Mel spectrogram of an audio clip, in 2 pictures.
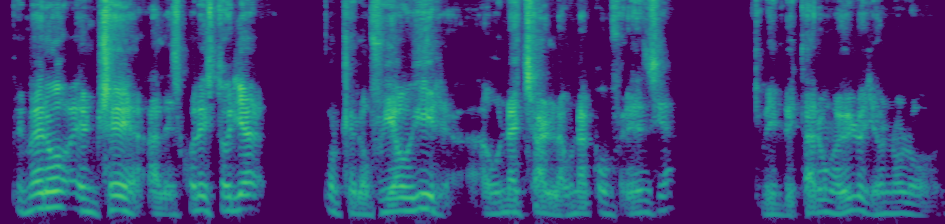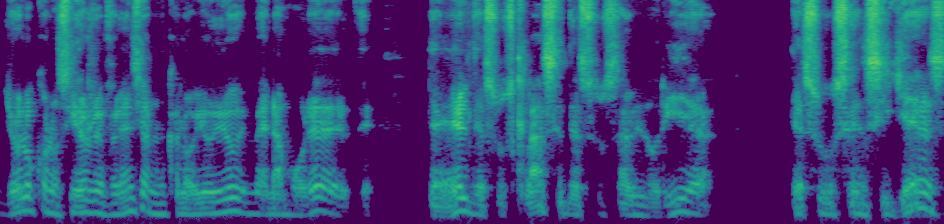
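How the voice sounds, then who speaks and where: With vocal fry and big swings in loudness, a man speaks at a fairly quick pace with ordinary pitch variation. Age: 70s. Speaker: historian, retired university professor. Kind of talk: interview. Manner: halting, with fillers.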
